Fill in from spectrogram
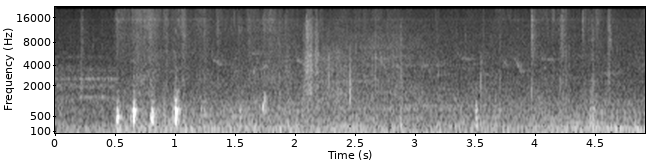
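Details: Village hens amid countryside farm activity: a quick run of four short, low clucks within half a second, then only faint background rustle and distant murmur.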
